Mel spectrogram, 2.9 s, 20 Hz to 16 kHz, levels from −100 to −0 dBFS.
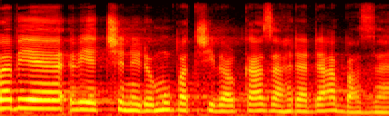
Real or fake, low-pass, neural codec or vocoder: fake; 14.4 kHz; vocoder, 44.1 kHz, 128 mel bands every 256 samples, BigVGAN v2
